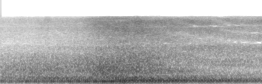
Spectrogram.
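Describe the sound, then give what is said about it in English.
A truck with a mustache on it drives past, its steady engine rumble and road noise swelling toward the middle before easing off slightly, with no voices. “Boy, that guy's got a mustache on his truck.”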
